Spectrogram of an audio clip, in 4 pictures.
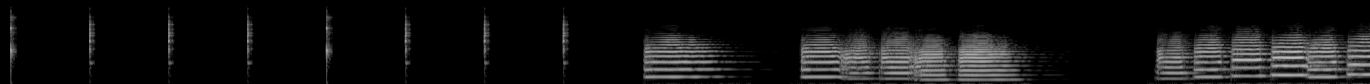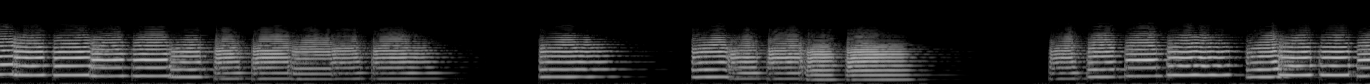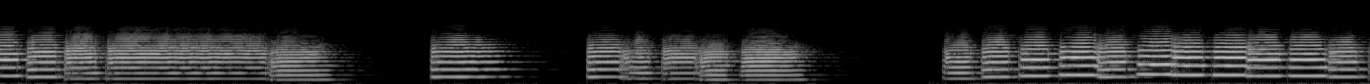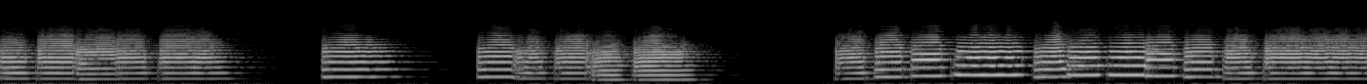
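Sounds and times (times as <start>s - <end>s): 
trumpet playing a larghetto: 6.4s - 10.6s, 11.6s - 18.4s, 19.1s - 23.2s, 24.2s - 31.1s, 31.7s - 35.8s, 36.8s - 48.4s, 49.4s - 54.7s.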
